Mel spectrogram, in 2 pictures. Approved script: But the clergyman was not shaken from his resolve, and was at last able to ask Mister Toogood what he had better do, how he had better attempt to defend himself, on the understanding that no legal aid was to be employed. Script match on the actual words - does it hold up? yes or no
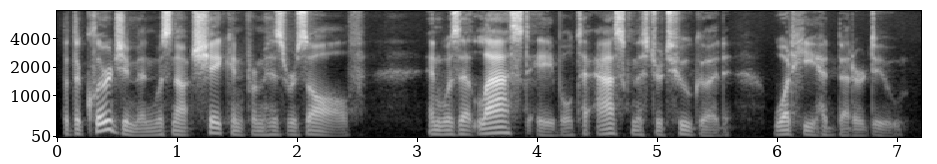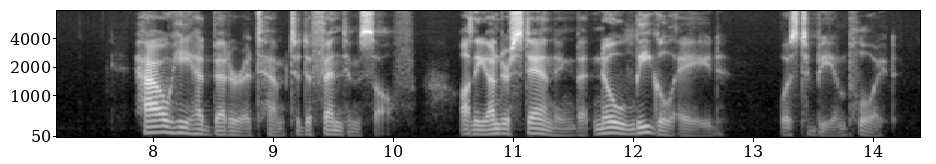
yes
